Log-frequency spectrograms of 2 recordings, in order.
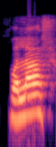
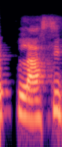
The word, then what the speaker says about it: पलाश: fact हम देखें तो प्लासी का ओरिजिनल नाम पलाश हुआ करता था जबकि ब्रिटिशर्स उसे प्लासी प्रोनाउंस करते थे क्योंकि वहां पर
